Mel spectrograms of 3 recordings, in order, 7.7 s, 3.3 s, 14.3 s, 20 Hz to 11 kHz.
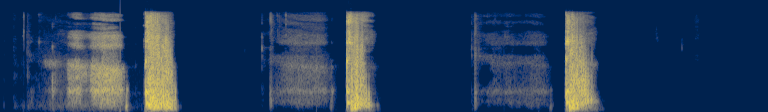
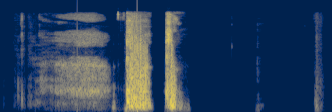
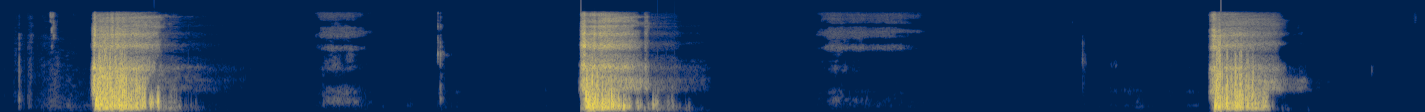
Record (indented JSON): {
  "three_cough_length": "7.7 s",
  "three_cough_amplitude": 32629,
  "three_cough_signal_mean_std_ratio": 0.28,
  "cough_length": "3.3 s",
  "cough_amplitude": 29647,
  "cough_signal_mean_std_ratio": 0.29,
  "exhalation_length": "14.3 s",
  "exhalation_amplitude": 28155,
  "exhalation_signal_mean_std_ratio": 0.25,
  "survey_phase": "beta (2021-08-13 to 2022-03-07)",
  "age": "18-44",
  "gender": "Female",
  "wearing_mask": "No",
  "symptom_none": true,
  "smoker_status": "Never smoked",
  "respiratory_condition_asthma": false,
  "respiratory_condition_other": false,
  "recruitment_source": "REACT",
  "submission_delay": "7 days",
  "covid_test_result": "Negative",
  "covid_test_method": "RT-qPCR"
}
